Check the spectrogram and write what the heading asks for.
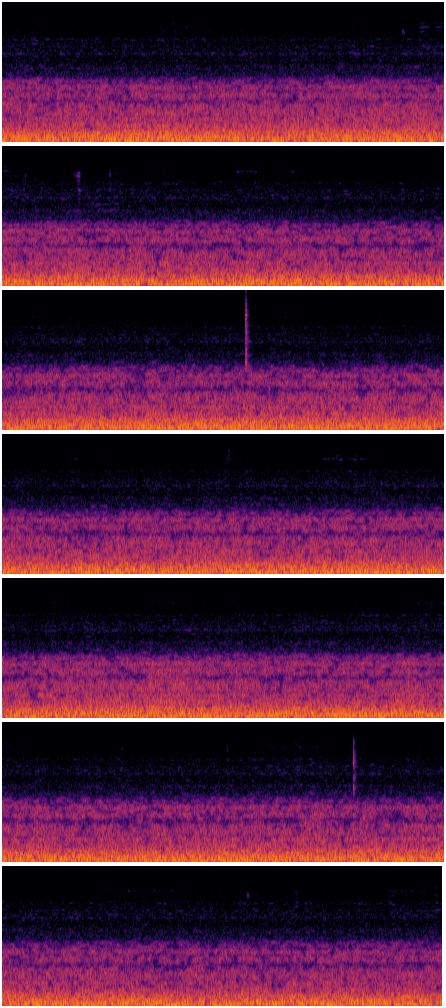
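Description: Steady rumble of road and engine noise heard inside a moving car's cabin, with no rise or fall in level.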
